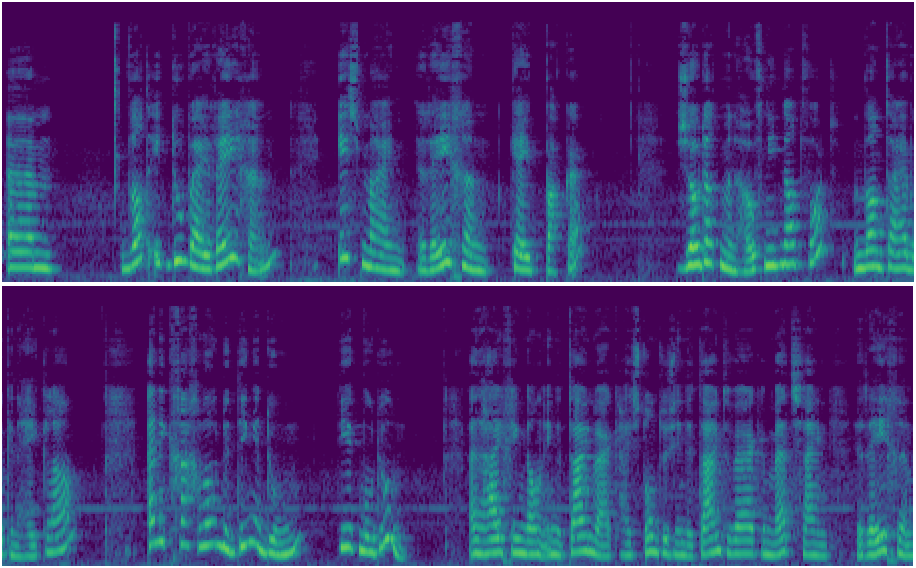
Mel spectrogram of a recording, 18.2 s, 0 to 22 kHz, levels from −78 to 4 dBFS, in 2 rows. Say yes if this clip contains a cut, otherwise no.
yes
